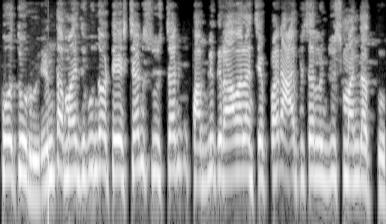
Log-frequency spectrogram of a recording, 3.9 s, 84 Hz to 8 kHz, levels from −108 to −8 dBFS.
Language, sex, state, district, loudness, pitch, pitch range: Telugu, male, Telangana, Karimnagar, -14 LUFS, 230 Hz, 215-235 Hz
